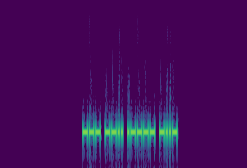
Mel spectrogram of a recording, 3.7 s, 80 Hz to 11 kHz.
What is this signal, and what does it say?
Morse code, heard as a keyed tone, about 51 wpm, 700 Hz. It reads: OZ1X
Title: DXCC-100 Call Signs - 4 Characters - 50wpm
